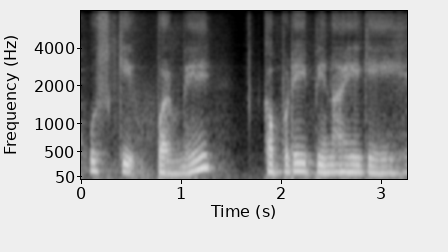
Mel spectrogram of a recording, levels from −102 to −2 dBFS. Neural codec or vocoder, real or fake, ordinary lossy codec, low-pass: codec, 16 kHz, about 1 kbps, DyCAST, with the encoder's durations; fake; none; none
